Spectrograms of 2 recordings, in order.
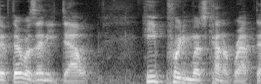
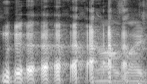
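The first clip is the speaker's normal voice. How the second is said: laughing; slower than usual. Real, not acted. Laughing while retelling.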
